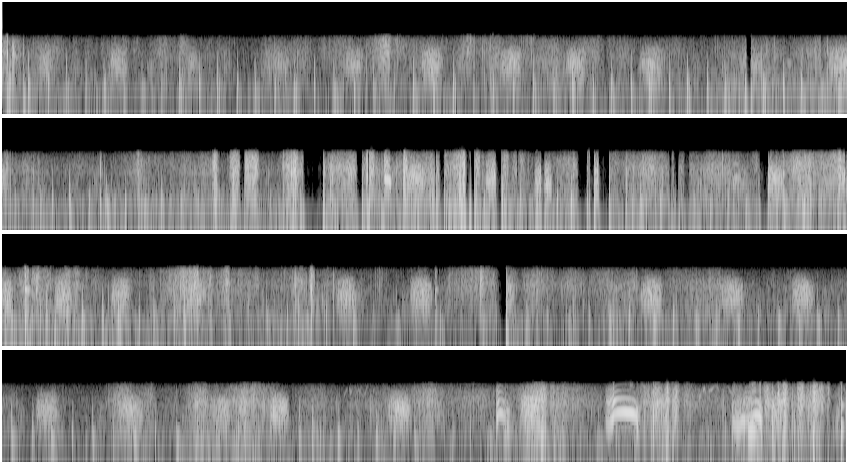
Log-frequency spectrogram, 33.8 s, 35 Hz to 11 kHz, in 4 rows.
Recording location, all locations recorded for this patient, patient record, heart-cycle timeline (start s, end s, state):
mitral valve (MV)
aortic valve (AV)+mitral valve (MV)
#Age: Infant
#Sex: Female
#Height: 51.0 cm
#Weight: 4.6 kg
#Pregnancy status: False
#Murmur: Absent
#Murmur locations: nan
#Most audible location: nan
#Systolic murmur timing: nan
#Systolic murmur shape: nan
#Systolic murmur grading: nan
#Systolic murmur pitch: nan
#Systolic murmur quality: nan
#Diastolic murmur timing: nan
#Diastolic murmur shape: nan
#Diastolic murmur grading: nan
#Diastolic murmur pitch: nan
#Diastolic murmur quality: nan
#Outcome: Abnormal
#Campaign: 2014 screening campaign
0.00	0.63	unannotated
0.63	0.72	S1
0.72	0.82	systole
0.82	0.89	S2
0.89	1.00	diastole
1.00	1.07	S1
1.07	1.18	systole
1.18	1.25	S2
1.25	1.38	diastole
1.38	1.46	S1
1.46	1.59	systole
1.59	1.66	S2
1.66	1.76	diastole
1.76	1.85	S1
1.85	1.96	systole
1.96	2.03	S2
2.03	2.14	diastole
2.14	2.22	S1
2.22	2.34	systole
2.34	2.42	S2
2.42	2.53	diastole
2.53	2.60	S1
2.60	2.72	systole
2.72	2.78	S2
2.78	2.92	diastole
2.92	33.79	unannotated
